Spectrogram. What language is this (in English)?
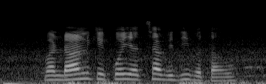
Magahi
